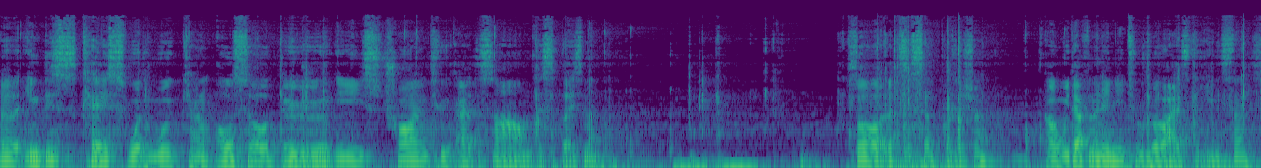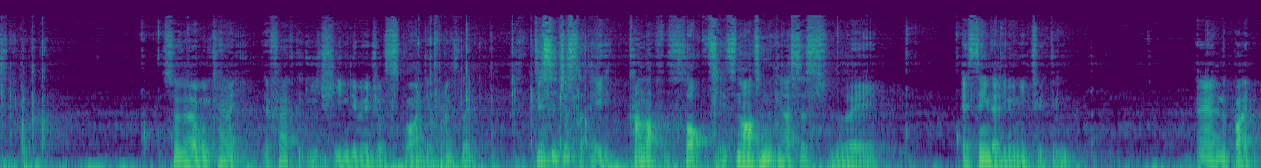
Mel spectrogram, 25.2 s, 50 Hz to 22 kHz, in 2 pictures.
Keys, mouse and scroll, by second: 0.5-1.9 middle drag, 1.9 click, 2.7 g, 4.0 click, 4.9 shift+right click, 5.4 g, 6.2 ctrl+middle click, 6.9 ctrl+a, 10.5 middle click, 11.1 ctrl+middle click, 11.6 ctrl+a, 14.4-16.2 middle drag, 16.2 ctrl+a, 19.8-20.9 ctrl+middle drag, 20.9-22.9 drag, 22.9-24.6 middle drag, 24.6-25.2 shift+drag.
